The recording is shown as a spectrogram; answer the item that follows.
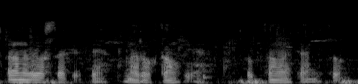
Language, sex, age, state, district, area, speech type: Santali, male, 30-45, Jharkhand, East Singhbhum, rural, spontaneous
